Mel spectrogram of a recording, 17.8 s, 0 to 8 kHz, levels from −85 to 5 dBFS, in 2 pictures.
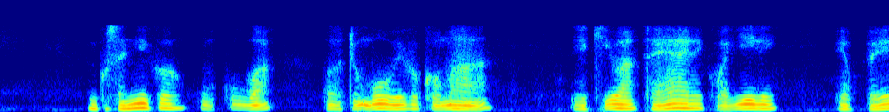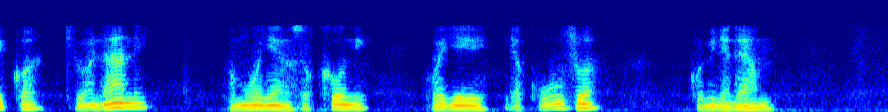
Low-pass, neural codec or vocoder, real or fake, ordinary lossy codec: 7.2 kHz; codec, 16 kHz in and 24 kHz out, 0.9 kbps, LongCat-Audio-Codec, four codebook decoder; fake; AAC, 16 kbps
